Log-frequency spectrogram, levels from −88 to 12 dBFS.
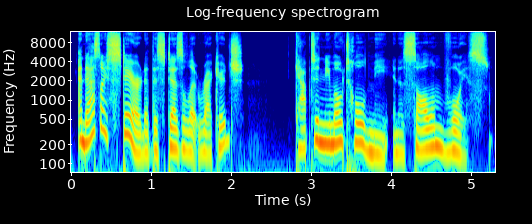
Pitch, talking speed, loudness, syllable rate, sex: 185 Hz, 180 wpm, -19 LUFS, 5.9 syllables/s, female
